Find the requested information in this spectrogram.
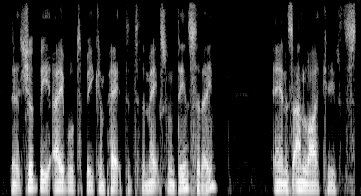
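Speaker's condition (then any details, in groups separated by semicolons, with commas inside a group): No condition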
